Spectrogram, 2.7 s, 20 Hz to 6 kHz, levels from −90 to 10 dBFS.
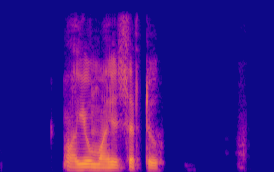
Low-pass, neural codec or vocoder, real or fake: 5.4 kHz; codec, 16 kHz in and 24 kHz out, 2.2 kbps, FireRedTTS-2 codec; fake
